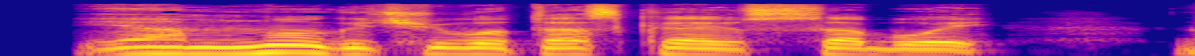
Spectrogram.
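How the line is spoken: Muffled, unperturbed. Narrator (Russian): глухо, но невозмутимо отозвался из-под шарфа Корсаков

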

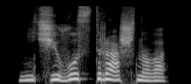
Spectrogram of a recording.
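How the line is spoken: Strained, forced out. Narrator (Russian): Наконец-то выдавила из себя

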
